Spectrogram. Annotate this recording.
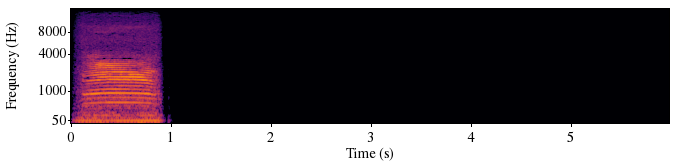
The moo sound from a cow.
animal, cow, farm, moo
